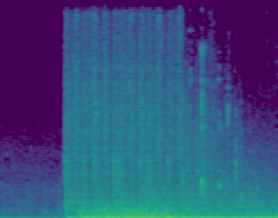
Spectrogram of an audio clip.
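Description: Tank gunfire in the World of Tanks video game: a sudden loud onset followed by a sustained, rapidly pulsing barrage of shots lasting well over a second, close and heavy.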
